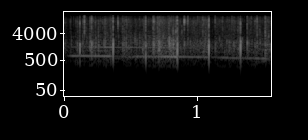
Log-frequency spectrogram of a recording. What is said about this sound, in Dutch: Dus daar wil ik eigenlijk alvast een applausje voor vragen.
